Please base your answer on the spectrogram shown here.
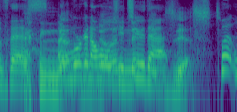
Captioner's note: laughter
